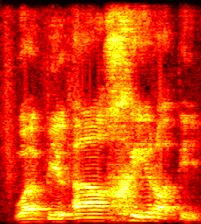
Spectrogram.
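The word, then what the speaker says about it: وبالآخرة: Wallazina yu'minuna bima unsila ilaika wa ma unsila min qablik wabil akhirah, ngorok ya, itu kho bukan kha ini, kho. Wabil akhirati bukan wabil akhirati.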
